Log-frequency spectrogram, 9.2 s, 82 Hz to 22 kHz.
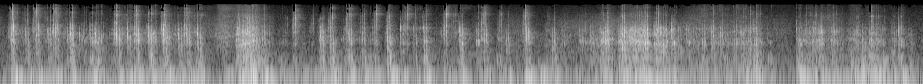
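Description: Fingertips with painted nails press keys one at a time on a backlit plastic mechanical keyboard with clicky green switches. A fast, steady stream of sharp, bright clicks rings out over a constant low hum, with denser bursts of typing near the 2.5 and 6.5 second marks.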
